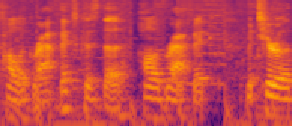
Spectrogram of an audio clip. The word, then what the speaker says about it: HoloGrFX: a little tricky looking some people call it holograph FX it's pronounced holographics because the holographic material that they had on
